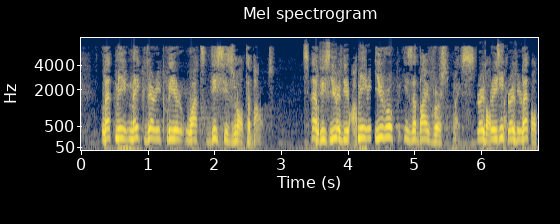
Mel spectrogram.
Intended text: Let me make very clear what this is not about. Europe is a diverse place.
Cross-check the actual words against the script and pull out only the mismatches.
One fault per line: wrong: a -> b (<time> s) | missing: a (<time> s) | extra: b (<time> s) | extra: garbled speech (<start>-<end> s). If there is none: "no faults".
extra: garbled speech (3.3-4.4 s)
extra: garbled speech (5.9-6.9 s)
